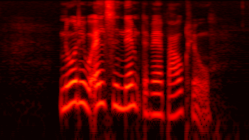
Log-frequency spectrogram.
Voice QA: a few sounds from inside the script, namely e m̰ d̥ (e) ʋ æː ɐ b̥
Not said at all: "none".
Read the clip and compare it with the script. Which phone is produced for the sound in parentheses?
æ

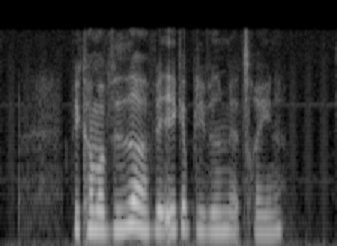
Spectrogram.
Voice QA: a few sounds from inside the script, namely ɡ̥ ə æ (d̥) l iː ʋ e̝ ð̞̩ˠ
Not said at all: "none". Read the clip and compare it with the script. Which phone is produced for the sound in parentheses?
b̥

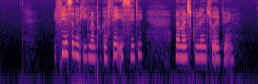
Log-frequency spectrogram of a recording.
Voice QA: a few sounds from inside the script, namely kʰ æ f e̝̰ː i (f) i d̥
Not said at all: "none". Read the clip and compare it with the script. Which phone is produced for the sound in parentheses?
s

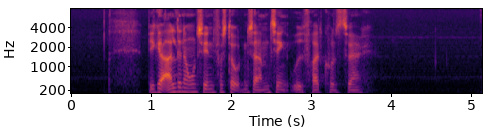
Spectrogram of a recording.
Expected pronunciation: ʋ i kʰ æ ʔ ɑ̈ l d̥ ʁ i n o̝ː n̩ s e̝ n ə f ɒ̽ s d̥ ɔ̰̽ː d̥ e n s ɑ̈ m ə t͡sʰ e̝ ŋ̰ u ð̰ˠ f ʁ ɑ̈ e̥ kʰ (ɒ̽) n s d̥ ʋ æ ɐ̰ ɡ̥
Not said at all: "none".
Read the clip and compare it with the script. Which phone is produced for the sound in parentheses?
ɔ̽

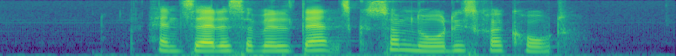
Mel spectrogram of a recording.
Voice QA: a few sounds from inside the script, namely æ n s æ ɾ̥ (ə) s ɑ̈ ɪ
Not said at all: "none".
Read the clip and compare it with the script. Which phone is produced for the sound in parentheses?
ə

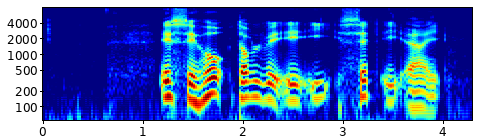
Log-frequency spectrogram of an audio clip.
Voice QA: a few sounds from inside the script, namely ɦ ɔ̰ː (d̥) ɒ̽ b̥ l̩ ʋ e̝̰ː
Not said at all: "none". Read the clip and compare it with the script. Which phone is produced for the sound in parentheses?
d̥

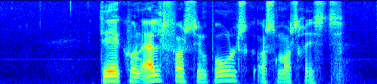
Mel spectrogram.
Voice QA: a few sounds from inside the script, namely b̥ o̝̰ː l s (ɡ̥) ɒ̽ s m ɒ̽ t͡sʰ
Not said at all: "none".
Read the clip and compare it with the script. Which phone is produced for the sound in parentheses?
ɡ̥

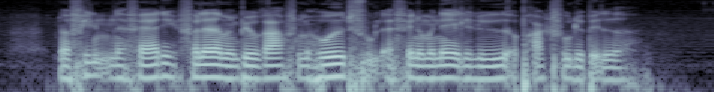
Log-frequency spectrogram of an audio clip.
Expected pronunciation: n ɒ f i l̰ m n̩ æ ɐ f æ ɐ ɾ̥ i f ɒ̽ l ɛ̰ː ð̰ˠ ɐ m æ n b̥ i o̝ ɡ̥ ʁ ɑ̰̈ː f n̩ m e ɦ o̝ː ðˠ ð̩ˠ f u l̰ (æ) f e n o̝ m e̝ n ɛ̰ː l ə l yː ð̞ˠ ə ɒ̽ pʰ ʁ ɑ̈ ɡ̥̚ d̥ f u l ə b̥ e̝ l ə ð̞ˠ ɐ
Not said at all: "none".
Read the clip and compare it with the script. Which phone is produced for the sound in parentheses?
æ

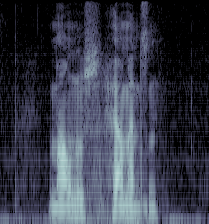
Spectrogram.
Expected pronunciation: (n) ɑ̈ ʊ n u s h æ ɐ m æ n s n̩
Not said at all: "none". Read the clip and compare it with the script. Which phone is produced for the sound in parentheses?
m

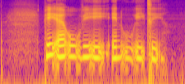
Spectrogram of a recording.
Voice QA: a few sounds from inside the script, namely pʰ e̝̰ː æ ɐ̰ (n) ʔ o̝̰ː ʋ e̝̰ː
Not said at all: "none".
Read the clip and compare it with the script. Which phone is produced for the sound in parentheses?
none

